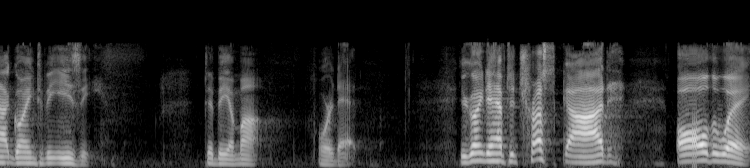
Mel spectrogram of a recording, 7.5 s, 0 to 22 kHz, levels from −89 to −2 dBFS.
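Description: At 3.30 s a single concealed Bluetooth headset packet loss is nearly hidden. From 6.91 to 6.97 s, losses scattered over about 60 ms, with a 30 ms run, are filled by repeating the best-matching recent waveform. That yields a buzzy held tone and a warble on recovery rather than a silent gap, over mSBC's 8 kHz-limited band.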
